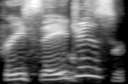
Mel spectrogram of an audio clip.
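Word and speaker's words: presages: that it was p-r-e-s-a-g-e and in this movie pressages or pre-sales oh that's another one don't know how to pronounce it properly damn damn how do you pronounce it pre-sages foggy yeah but i haven't thought about the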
